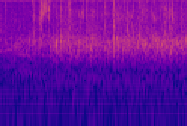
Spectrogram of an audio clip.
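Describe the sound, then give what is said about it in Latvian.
A crowd of people applauding together, giving applause for Jesus, a steady dense patter of many hands clapping at once, sustained and fairly even throughout with no talking over it. “Dosim aplausu Jēzum!”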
